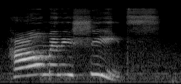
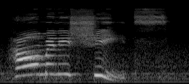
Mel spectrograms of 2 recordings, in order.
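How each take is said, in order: The two takes are said the same way.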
